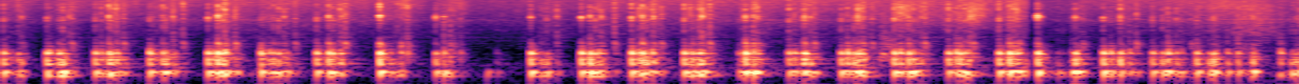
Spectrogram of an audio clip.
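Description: Fingertips and nails of both hands tap rapidly on the top of a whole white ribbed mini pumpkin with a long dry stem. The result is a quick, uneven run of short, low, dull knocks with a faint clicky edge, each fading within a fraction of a second.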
